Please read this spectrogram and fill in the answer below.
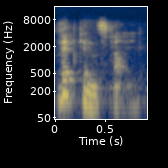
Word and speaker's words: Wittgenstein: it to religion for example it's called the wittgenstein limits and that is spelled with a w but it's pronounced wittgenstein ludwig wittgenstein great 20th century philosopher from cambridge so the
